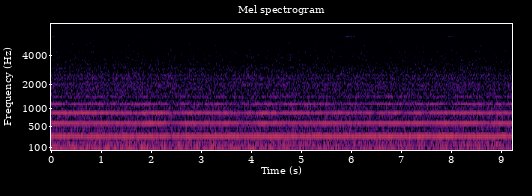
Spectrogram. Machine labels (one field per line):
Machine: fan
